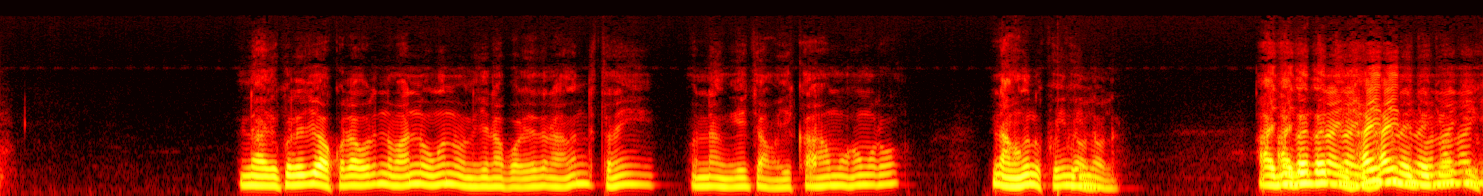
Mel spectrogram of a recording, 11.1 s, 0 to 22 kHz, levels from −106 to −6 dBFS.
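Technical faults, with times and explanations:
7.93 s to end: doubled audio track. A full-band copy of the speech cuts in abruptly, trailing roughly 150 ms behind at about equal level. It has no decay or room colour. Likely cause: a slower second capture path or misaligned edit.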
